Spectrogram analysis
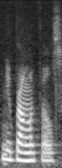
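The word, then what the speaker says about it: New Braunfels: in the coil County areas out by uh new bronville I think is how you say yeah new bronville yes mhm so how many kids can stay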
